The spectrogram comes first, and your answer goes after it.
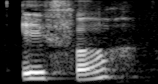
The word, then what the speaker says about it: effort: Effort, c'est un mot qu'il y a deux F. Hein. On a et fort. Il n'y a pas d'accent, mais le et, il est fermé, il est bien prononcé. Pourquoi? Parce qu'il y a deux F. Donc le F ici, c'est comme si c'était un accent aigu, tel que café. Donc effort.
